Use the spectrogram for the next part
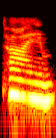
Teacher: Aqui, né, nós temos esse T em inglês que é aspirado. O T é diferente no inglês e no português, porque no inglês a gente empurra, né, o vento, né, o ar.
